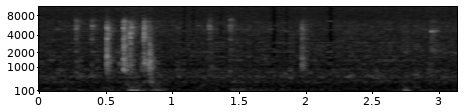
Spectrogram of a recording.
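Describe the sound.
Typing on a computer keyboard while an email address is entered into an online entry form: a quick burst of clicking keystrokes, then a few scattered, softer taps. The sound is faint and has no talk over it.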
